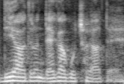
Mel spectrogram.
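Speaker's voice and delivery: usual speaking voice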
